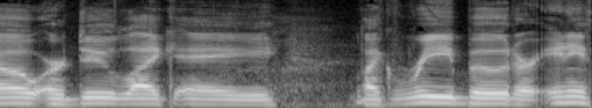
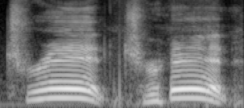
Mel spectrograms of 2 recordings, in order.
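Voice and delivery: high, loud searching shout; imitated calling out; 11 semitones higher, 5 dB louder than usual. Imitating producers searching the woods for Trent, calling out. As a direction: call a name out across the woods. Crew calling for lost man.

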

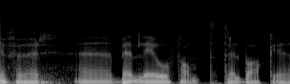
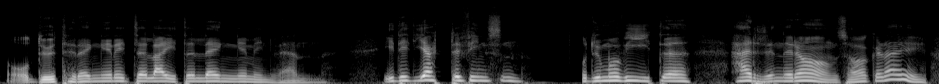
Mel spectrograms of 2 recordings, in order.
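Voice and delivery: higher, louder sermon cadence; preaching old man; 9 semitones higher, 6 dB louder than usual. Acted. Old man preaching about God.

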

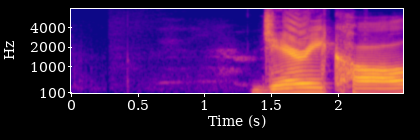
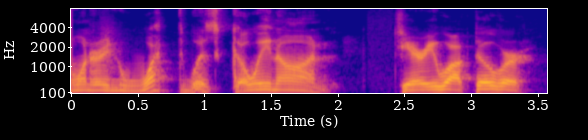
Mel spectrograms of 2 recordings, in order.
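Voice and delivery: plain reading voice

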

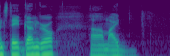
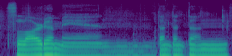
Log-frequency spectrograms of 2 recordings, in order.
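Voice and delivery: dramatic segment intro; much slower than usual. Acted. Segment intro with sung sting.

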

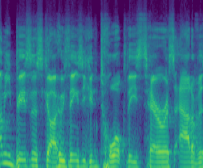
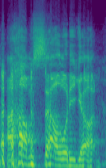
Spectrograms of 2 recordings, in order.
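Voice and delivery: high voice with laughter in it; laughing; 7 semitones higher, 3 dB louder than usual. Real, not acted. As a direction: move on, still laughing. Moves on while laughing.

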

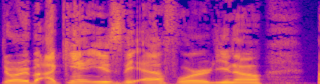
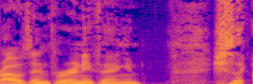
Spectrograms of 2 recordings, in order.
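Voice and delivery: normal talking voice

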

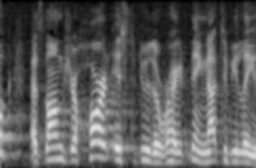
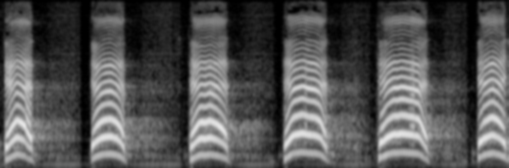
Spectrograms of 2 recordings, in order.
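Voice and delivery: put-on kid calling dad; 5 semitones higher, much slower than usual.

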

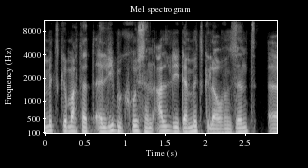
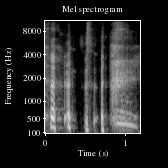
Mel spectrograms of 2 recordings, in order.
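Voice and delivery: high burst of laughter. Real, not acted. Laughing about the extra five kilometres.

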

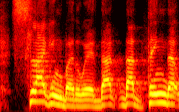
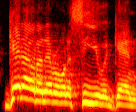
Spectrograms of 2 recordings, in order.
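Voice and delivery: a touch louder and higher, scolding; critical parent; 6 semitones higher, 4 dB louder than usual. Shown as a demonstration. Trainer demonstrating a critical parent, slightly louder scolding. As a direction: demo a sharp critical-parent line. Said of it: "It sounds very critical parent".

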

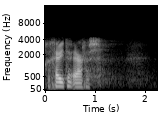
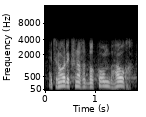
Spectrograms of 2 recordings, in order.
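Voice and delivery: normal talking voice

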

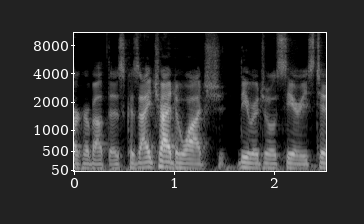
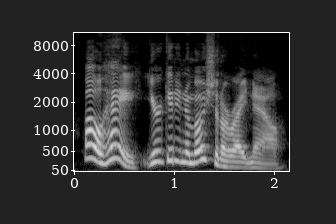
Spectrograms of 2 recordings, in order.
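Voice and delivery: high, louder brain voice butting in; chirpy inner voice; 10 semitones higher, 5 dB louder than usual. Acted. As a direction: pipe up like an intrusive thought. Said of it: "and then my brain goes".

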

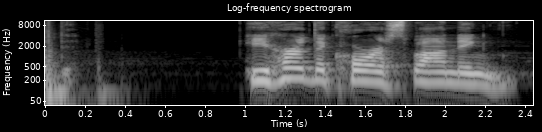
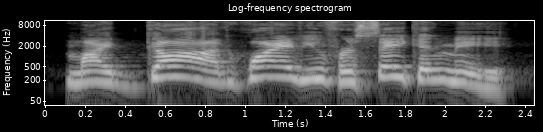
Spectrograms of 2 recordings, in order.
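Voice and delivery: higher, moderately raised cry of anguish; 6 semitones higher, 4 dB louder than usual. Retold or imitated. Jesus on the cross to God, anguished cry. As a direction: cry out in mild anguish, pitch lifted. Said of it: "crying out in anguish".

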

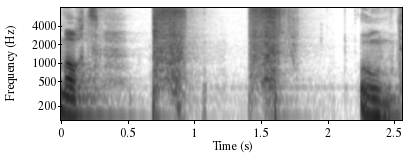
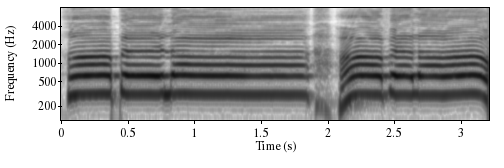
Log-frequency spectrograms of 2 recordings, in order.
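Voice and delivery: long, slow high call, much louder; 12 semitones higher, 6 dB louder, much slower than usual. Acted. Theobald calls to be lowered, long and loud. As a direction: stretch the call down to the crane man.

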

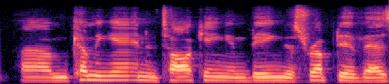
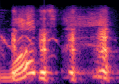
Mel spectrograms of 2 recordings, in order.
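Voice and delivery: high, loud laughing what; startled what; 9 semitones higher, 4 dB louder than usual. Retold or imitated. Designer stopped at the door by the bouncer, startled high what. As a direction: blurt it out surprised. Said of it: "He's like".

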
